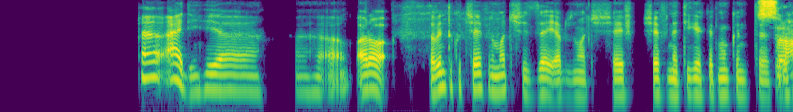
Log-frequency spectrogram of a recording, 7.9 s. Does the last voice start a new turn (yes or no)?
yes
